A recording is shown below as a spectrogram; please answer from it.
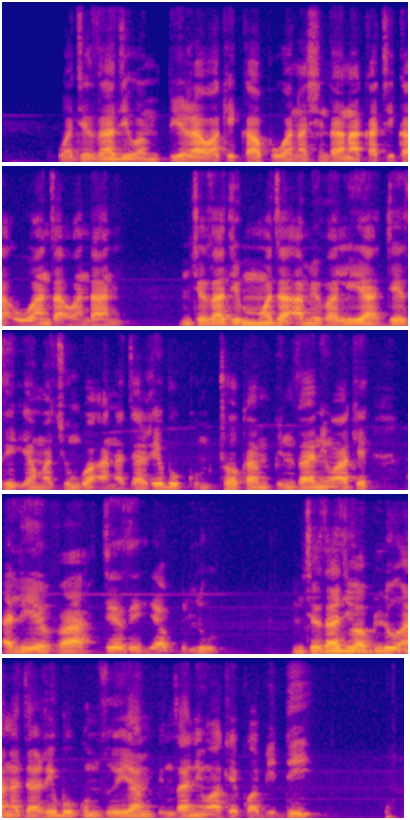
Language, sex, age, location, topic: Swahili, male, 25-35, Nairobi, education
